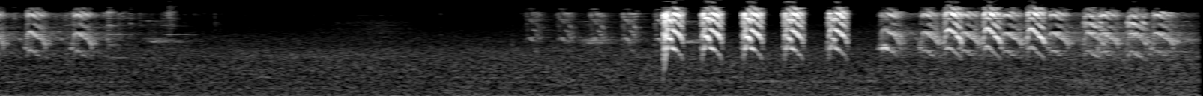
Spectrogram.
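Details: Parakeets chirping: a faint run of short, descending, harmonic chirps, then a brief lull, then a louder fast series of sharp chirps repeated several times a second over a steady background hiss.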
